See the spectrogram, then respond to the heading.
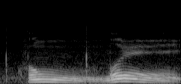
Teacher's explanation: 국물 기역은 이응으로 이렇게 바뀌어서 소리가 나겠죠. 그래서 발음을 하면 국물 이렇게 발음이 됩니다.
